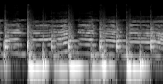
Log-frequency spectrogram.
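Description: Hand-played dholak keeping a bhajan rhythm, deep bass-head strokes alternating with sharp treble strokes, while a man's voice carries the tune over it.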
